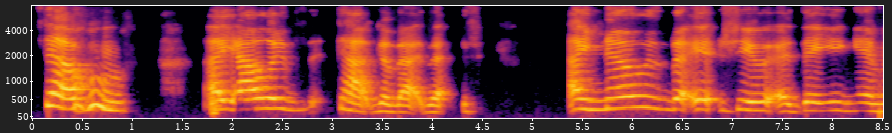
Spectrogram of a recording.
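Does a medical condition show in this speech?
Yes: cerebral palsy.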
